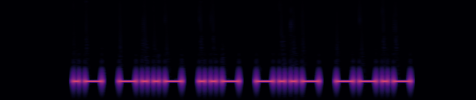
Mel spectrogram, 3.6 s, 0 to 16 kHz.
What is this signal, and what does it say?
Morse code, heard as a keyed tone, about 27 wpm, 700 Hz. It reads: AXUXQ
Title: Code Groups - 5 Letters - 28wpm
